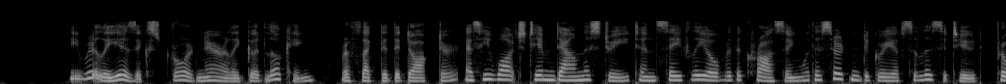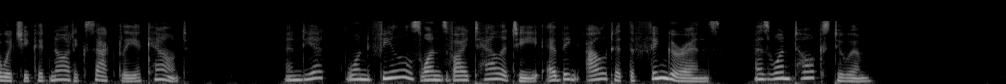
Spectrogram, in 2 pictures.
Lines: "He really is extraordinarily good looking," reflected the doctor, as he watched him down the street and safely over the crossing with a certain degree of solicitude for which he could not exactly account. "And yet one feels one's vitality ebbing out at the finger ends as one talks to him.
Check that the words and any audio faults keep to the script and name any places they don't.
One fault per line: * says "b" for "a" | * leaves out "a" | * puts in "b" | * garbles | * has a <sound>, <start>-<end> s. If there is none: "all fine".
all fine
